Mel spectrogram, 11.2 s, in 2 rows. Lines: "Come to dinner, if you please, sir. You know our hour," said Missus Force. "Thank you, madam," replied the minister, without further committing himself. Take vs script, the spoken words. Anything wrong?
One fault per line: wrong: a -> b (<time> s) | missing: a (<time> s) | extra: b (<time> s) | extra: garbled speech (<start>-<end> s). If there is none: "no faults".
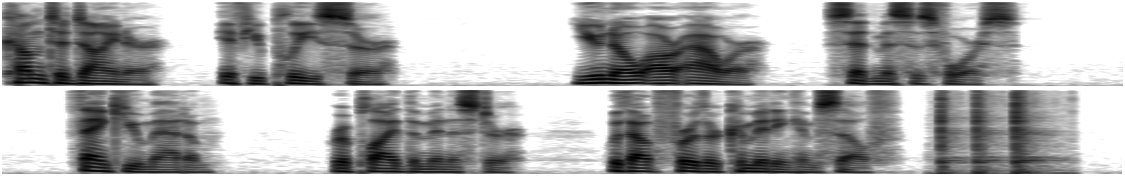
wrong: dinner -> diner (0.4 s)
